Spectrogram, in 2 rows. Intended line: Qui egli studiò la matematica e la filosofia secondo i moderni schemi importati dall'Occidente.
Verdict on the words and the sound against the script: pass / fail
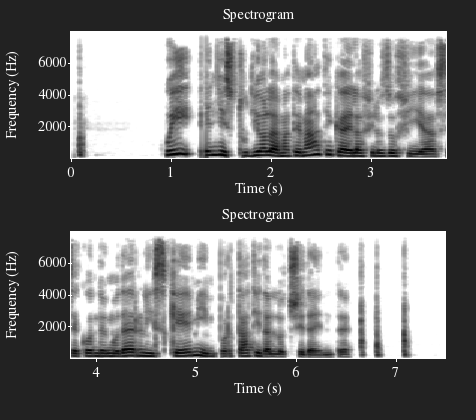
fail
